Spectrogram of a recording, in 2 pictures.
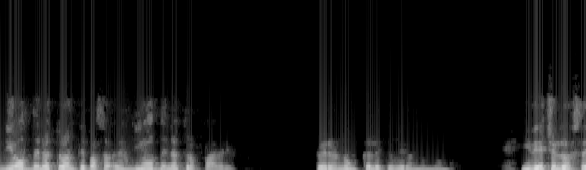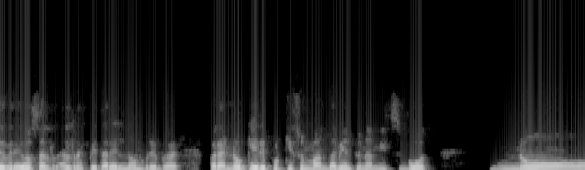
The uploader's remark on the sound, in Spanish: Programa grabado en Vivo por Facebook Live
